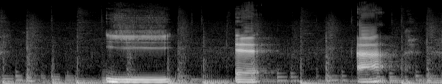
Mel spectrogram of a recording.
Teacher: if you go down from E, E, A, you notice your mouth is opening wider and wider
